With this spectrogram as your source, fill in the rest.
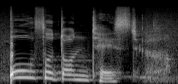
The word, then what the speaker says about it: orthodontist: The stress is on the D, orthodontist.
